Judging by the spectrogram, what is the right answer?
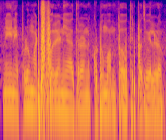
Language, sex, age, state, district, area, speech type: Telugu, male, 30-45, Telangana, Sangareddy, urban, spontaneous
